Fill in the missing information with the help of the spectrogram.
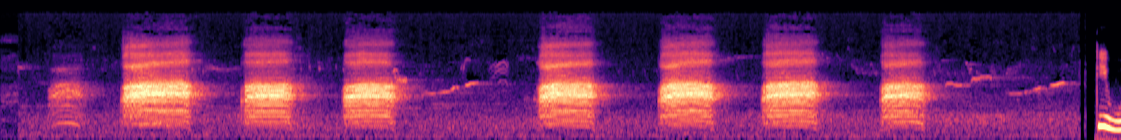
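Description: A rook gives seven harsh, raspy caws, each about a second long, at a steady unhurried pace. A few softer, thinner calls sound between them.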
